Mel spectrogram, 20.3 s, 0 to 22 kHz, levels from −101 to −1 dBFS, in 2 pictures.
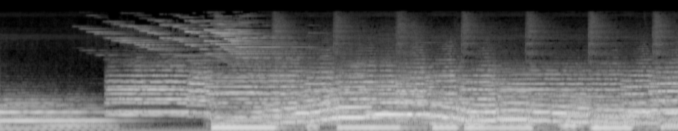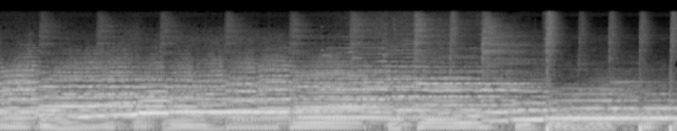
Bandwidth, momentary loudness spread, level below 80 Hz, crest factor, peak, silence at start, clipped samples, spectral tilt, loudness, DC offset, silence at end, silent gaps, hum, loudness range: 15 kHz; 6 LU; -30 dBFS; 12 dB; -6 dBFS; 0 s; under 0.1%; -7 dB/octave; -20 LUFS; 0.3%; 0 s; none; none; 4 LU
